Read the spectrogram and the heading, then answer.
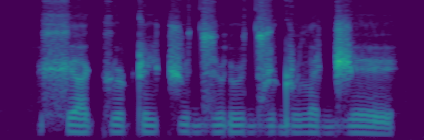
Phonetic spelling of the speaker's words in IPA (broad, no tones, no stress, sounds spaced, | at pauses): xʲ a kʲ o ʈ i t͡ʃ ʉ d͡z ʉ ɾ ʉ d͡z ɵ ɖ ʉ l ɐ d͡ʒ e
